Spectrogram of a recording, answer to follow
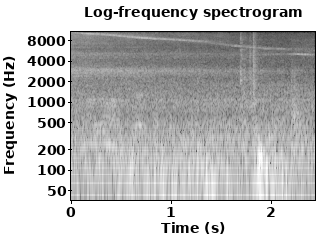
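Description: Electric train out of sight at the station: a thin high whine falling slowly in pitch over a hiss, with two sharp clicks near the end, the sound of the train slowing.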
